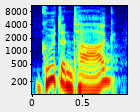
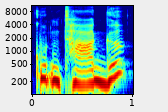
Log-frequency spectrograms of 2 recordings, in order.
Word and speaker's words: Guten Tag: But the idea is that if you have a b, d, or g at the end of a word, it's going to be pronounced p, t, or k. Yeah, like perhaps the most internationally famous German phrase, Guten Tag. Well, at least that's how I said it in the beginning, but in German class, I quickly learned that actually it's pronounced a bit differently.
